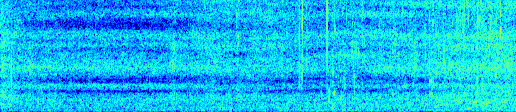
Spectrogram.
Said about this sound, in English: It's a low waterfall, it's not very high, but after the rain yesterday it's running quite strongly. I love how it's cascading over a flat rock and then dropping, free falling about a foot into the sea, churning up the sea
